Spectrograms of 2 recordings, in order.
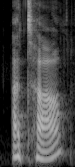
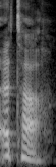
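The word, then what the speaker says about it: ʻAta: Eventually they found land, Ata. Now, it is a Polynesian word and it's spelt with an apostrophe, ATA. And I did some research on Polynesian linguistics. Yes. This is a glottal stop.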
